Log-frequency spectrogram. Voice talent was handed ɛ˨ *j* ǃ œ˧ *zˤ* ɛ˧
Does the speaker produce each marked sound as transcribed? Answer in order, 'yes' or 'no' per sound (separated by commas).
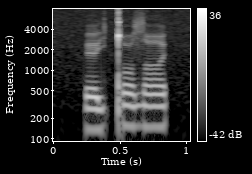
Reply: yes, yes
